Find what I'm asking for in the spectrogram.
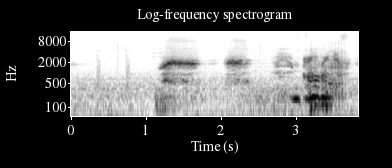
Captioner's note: deep breaths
